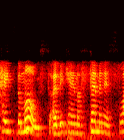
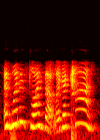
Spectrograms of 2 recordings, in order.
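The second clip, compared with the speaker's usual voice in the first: normal talking voice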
